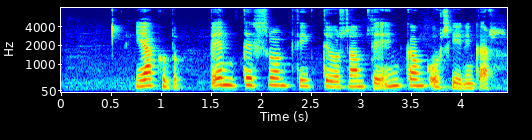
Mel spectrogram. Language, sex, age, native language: Icelandic, female, 40-49, Icelandic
